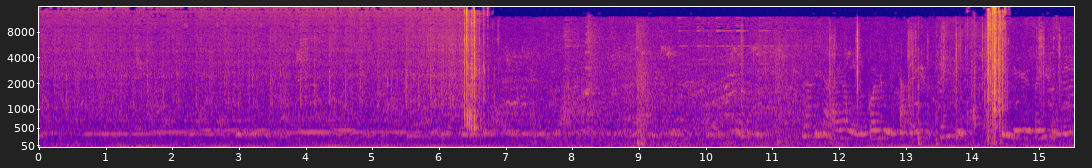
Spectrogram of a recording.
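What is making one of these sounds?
A melody plays softly through a small radio loudspeaker.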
